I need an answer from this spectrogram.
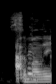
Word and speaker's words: sommelier: Sommelier? I've been saying sommelier. Sommelier. The R is silent.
